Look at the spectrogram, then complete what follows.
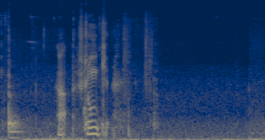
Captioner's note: shklonk!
